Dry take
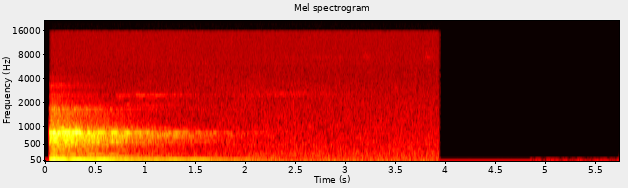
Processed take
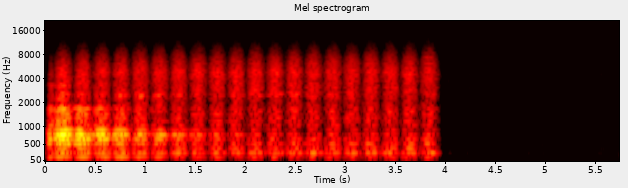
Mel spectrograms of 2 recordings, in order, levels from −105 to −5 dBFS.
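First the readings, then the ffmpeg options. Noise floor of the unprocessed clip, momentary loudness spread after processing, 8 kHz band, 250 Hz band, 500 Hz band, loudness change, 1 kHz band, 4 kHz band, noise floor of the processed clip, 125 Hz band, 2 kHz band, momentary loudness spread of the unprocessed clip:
-77 dBFS, 20 LU, -6.0 dB, -5.5 dB, -6.0 dB, -9.0 dB, -8.5 dB, +2.5 dB, under -85 dBFS, -20.5 dB, -0.5 dB, 23 LU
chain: -af "tremolo=f=5.2:d=0.92,highpass=f=180:w=0.5412,highpass=f=180:w=1.3066,equalizer=f=260:t=q:w=4:g=4,equalizer=f=920:t=q:w=4:g=-6,equalizer=f=2k:t=q:w=4:g=-6,equalizer=f=4.8k:t=q:w=4:g=5,lowpass=f=5.9k:w=0.5412,lowpass=f=5.9k:w=1.3066,afftfilt=real='re*2.45*eq(mod(b,6),0)':imag='im*2.45*eq(mod(b,6),0)':win_size=2048:overlap=0.75,volume=8dB"

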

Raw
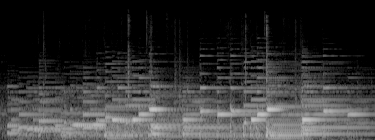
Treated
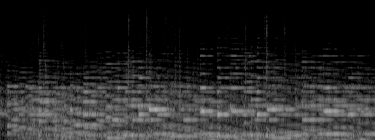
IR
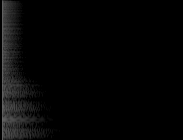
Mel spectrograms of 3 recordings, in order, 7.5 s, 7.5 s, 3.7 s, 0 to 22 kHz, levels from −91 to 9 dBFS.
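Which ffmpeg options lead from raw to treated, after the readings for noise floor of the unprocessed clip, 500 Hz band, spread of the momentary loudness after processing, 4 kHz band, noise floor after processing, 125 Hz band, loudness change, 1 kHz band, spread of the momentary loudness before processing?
-34 dBFS, -18.5 dB, 8 LU, -9.0 dB, -44 dBFS, -10.0 dB, -12.5 dB, -10.0 dB, 10 LU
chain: -filter_complex "[0:a]alimiter=limit=-17.5dB:level=0:latency=1,asubboost=boost=11:cutoff=160,bandreject=f=105.3:t=h:w=4,bandreject=f=210.6:t=h:w=4,bandreject=f=315.9:t=h:w=4,bandreject=f=421.2:t=h:w=4,bandreject=f=526.5:t=h:w=4,bandreject=f=631.8:t=h:w=4,bandreject=f=737.1:t=h:w=4,bandreject=f=842.4:t=h:w=4,bandreject=f=947.7:t=h:w=4,bandreject=f=1.053k:t=h:w=4,bandreject=f=1.1583k:t=h:w=4,bandreject=f=1.2636k:t=h:w=4,bandreject=f=1.3689k:t=h:w=4,bandreject=f=1.4742k:t=h:w=4,bandreject=f=1.5795k:t=h:w=4,bandreject=f=1.6848k:t=h:w=4,bandreject=f=1.7901k:t=h:w=4,bandreject=f=1.8954k:t=h:w=4,bandreject=f=2.0007k:t=h:w=4,bandreject=f=2.106k:t=h:w=4,bandreject=f=2.2113k:t=h:w=4,bandreject=f=2.3166k:t=h:w=4,bandreject=f=2.4219k:t=h:w=4,bandreject=f=2.5272k:t=h:w=4,bandreject=f=2.6325k:t=h:w=4,bandreject=f=2.7378k:t=h:w=4,bandreject=f=2.8431k:t=h:w=4,bandreject=f=2.9484k:t=h:w=4,bandreject=f=3.0537k:t=h:w=4,bandreject=f=3.159k:t=h:w=4,bandreject=f=3.2643k:t=h:w=4,bandreject=f=3.3696k:t=h:w=4,bandreject=f=3.4749k:t=h:w=4,bandreject=f=3.5802k:t=h:w=4,bandreject=f=3.6855k:t=h:w=4,bandreject=f=3.7908k:t=h:w=4,bandreject=f=3.8961k:t=h:w=4,bandreject=f=4.0014k:t=h:w=4,bandreject=f=4.1067k:t=h:w=4,areverse,acompressor=threshold=-26dB:ratio=5,areverse,tremolo=f=6.4:d=0.57,lowshelf=f=560:t=q:w=1.5:g=-13,asplit=2[a][b];[b]aecho=0:1:364:0.376[c];[a][c]amix=inputs=2:normalize=0,asplit=2[d][e];[e]adelay=2.1,afreqshift=-1.2[f];[d][f]amix=inputs=2:normalize=1,volume=7dB"

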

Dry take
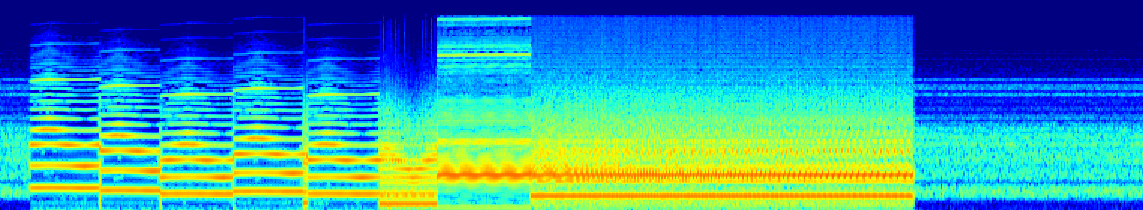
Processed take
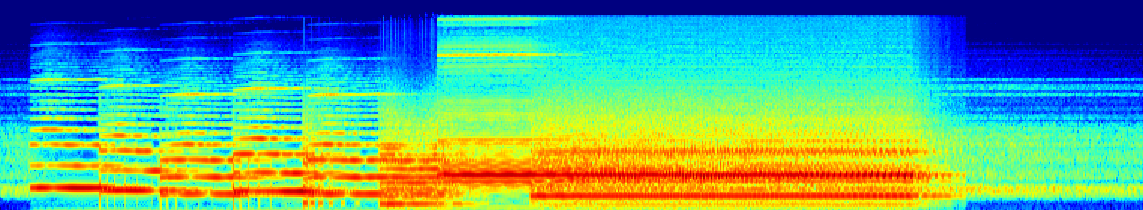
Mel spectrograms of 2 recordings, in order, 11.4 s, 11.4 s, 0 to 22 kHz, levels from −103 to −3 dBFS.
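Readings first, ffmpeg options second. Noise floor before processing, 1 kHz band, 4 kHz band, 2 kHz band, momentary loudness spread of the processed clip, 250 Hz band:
-51 dBFS, +12.5 dB, +9.0 dB, +9.0 dB, 6 LU, +12.5 dB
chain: -filter_complex "[0:a]equalizer=f=430:t=o:w=0.68:g=13,dynaudnorm=f=300:g=11:m=6.5dB,asplit=2[a][b];[b]aecho=0:1:70|154|254.8|375.8|520.9:0.631|0.398|0.251|0.158|0.1[c];[a][c]amix=inputs=2:normalize=0,volume=1.5dB"

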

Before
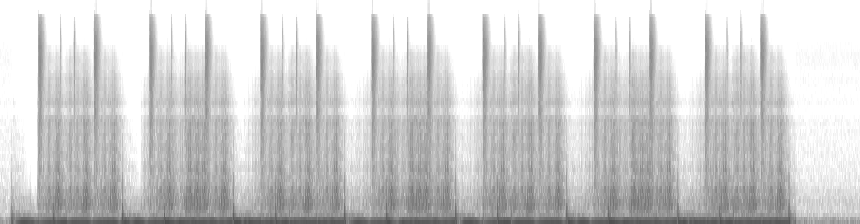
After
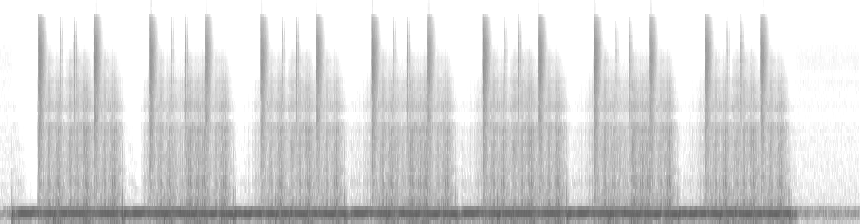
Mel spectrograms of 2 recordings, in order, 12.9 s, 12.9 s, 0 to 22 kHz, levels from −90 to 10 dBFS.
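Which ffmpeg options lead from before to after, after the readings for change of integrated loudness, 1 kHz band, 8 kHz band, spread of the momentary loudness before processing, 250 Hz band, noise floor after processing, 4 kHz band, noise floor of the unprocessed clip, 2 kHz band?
-2.5 dB, -5.5 dB, -4.0 dB, 2 LU, +11.0 dB, -53 dBFS, -3.5 dB, -53 dBFS, -4.5 dB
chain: -filter_complex "[0:a]asplit=2[a][b];[b]adelay=31,volume=-10dB[c];[a][c]amix=inputs=2:normalize=0,afreqshift=-270,acompressor=threshold=-31dB:ratio=6"

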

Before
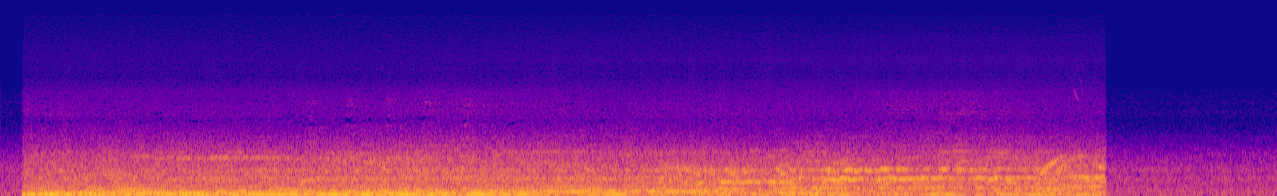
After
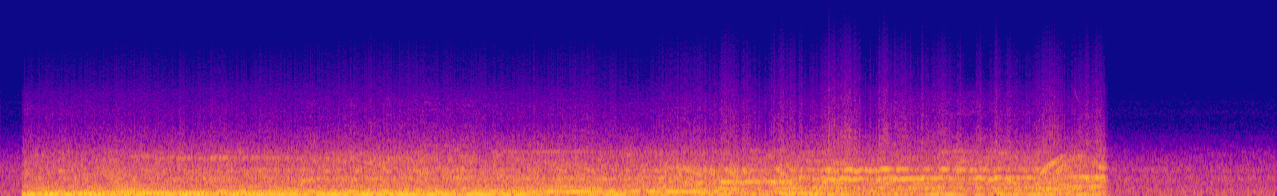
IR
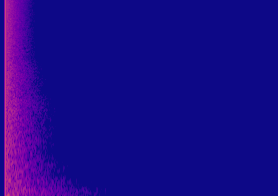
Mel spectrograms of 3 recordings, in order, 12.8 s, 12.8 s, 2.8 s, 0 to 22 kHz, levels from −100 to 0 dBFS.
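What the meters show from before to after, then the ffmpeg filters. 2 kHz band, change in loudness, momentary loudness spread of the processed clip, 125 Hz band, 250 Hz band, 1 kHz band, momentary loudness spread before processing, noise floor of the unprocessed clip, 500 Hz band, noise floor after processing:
n/a, +4.0 dB, 2 LU, +4.0 dB, +4.0 dB, +3.0 dB, 3 LU, -46 dBFS, +3.5 dB, -42 dBFS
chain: -filter_complex "[0:a]lowpass=f=1.2k:p=1,asplit=2[a][b];[b]asoftclip=type=hard:threshold=-19.5dB,volume=-3dB[c];[a][c]amix=inputs=2:normalize=0,asplit=2[d][e];[e]adelay=31,volume=-13.5dB[f];[d][f]amix=inputs=2:normalize=0"

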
